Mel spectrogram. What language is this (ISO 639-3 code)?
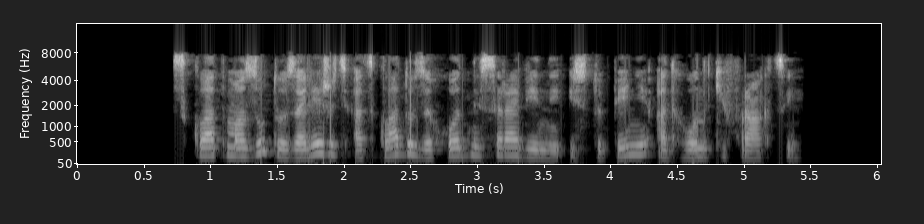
bel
